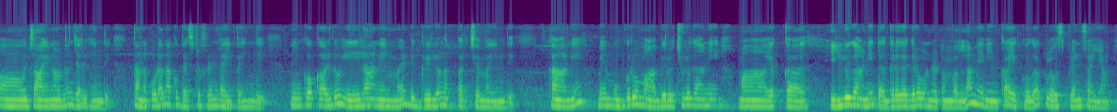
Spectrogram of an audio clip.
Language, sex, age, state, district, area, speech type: Telugu, female, 30-45, Andhra Pradesh, Guntur, urban, spontaneous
